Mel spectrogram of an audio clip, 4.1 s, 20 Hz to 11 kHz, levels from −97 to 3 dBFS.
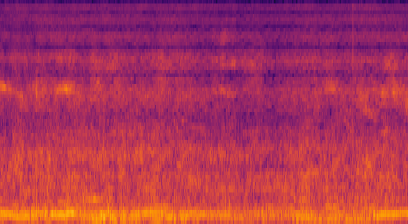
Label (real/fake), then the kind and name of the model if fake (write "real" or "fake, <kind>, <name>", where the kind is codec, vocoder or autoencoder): fake, codec, SNAC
